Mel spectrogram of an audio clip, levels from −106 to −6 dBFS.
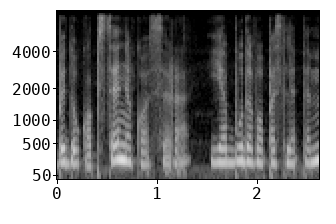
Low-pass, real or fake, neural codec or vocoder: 7.2 kHz; real; none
